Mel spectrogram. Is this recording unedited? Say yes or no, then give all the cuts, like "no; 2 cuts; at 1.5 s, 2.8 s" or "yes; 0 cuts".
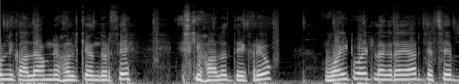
yes; 0 cuts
